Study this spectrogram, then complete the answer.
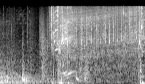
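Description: A pulley whirs along a cable.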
